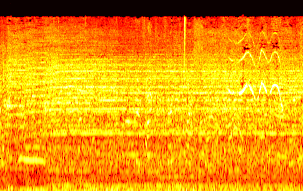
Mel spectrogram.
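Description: Large crowd cheering and shouting over music, with a heavy low rumble throughout; a high, wavering scream rises about five seconds in.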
